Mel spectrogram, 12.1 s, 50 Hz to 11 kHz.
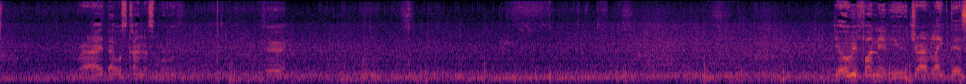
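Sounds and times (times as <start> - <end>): car engine running: 0.0 - 12.0
road noise: 0.0 - 12.0.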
